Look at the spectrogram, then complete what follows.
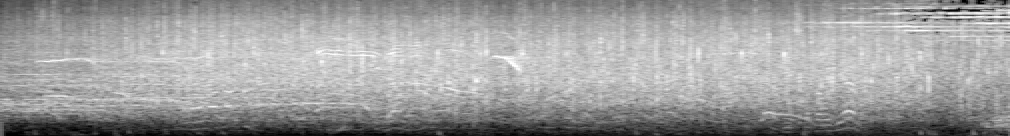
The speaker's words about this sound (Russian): И теперь бурная овация, потому что это финальная, завершающая прекрасная песня.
